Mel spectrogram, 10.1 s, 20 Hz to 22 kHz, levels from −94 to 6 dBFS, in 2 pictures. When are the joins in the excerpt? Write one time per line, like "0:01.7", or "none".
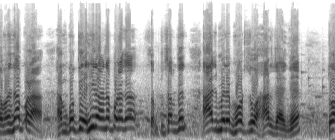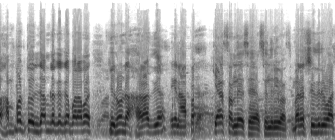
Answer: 0:08.0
